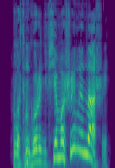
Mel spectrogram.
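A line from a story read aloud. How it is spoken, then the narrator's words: Laughing. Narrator (Russian): засмеялся Глеб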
